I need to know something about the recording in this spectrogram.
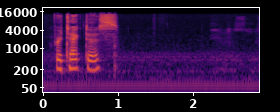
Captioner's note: speaking French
